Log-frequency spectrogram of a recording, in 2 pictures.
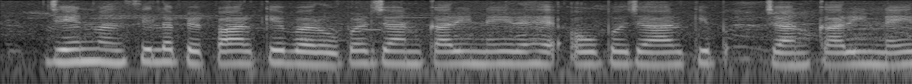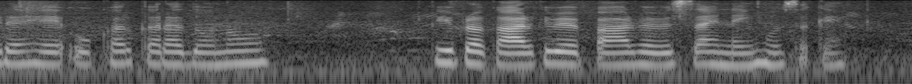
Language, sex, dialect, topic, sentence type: Chhattisgarhi, female, Central, banking, statement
